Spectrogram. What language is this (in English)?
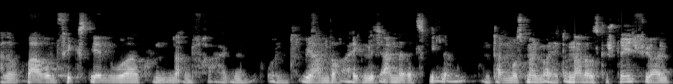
German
